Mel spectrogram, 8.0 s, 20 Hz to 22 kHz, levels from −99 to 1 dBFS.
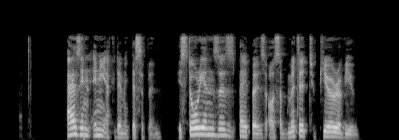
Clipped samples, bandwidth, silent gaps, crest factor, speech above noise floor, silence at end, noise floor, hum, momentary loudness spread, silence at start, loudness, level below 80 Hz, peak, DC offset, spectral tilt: under 0.1%; 8.2 kHz; 3.28-3.53 s; 22 dB; over 65 dB; 0.85 s; under -90 dBFS; none; 13 LU; 1.35 s; -25 LUFS; -66 dBFS; -6 dBFS; under 0.1%; -4 dB/octave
